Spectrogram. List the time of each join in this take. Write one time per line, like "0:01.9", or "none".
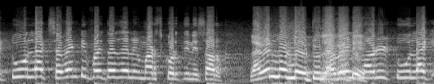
0:02.3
